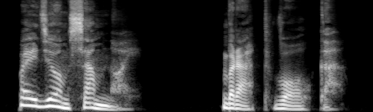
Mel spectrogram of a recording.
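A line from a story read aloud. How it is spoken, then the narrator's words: Plain. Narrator (Russian): сказала она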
